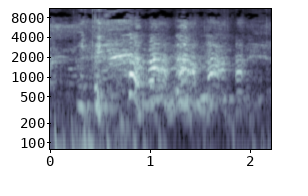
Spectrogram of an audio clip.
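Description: People laughing and chuckling in a run of short bursts.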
